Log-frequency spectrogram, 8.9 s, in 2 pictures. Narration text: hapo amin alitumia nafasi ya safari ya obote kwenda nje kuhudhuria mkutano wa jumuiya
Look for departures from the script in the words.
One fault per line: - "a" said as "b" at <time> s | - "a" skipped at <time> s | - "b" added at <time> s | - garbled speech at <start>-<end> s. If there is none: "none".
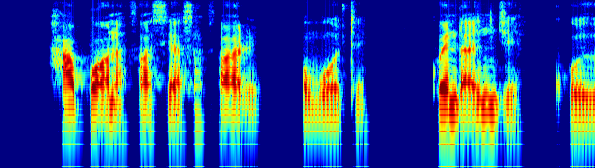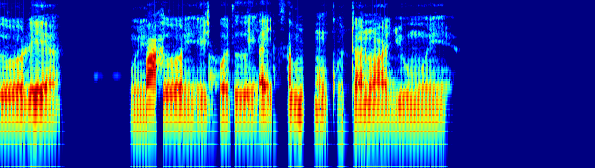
- "amin alitumia" skipped at 0.8 s
- "ya" skipped at 2.0 s
- garbled speech at 5.4-6.7 s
